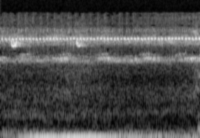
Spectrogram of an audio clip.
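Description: A steady, high-pitched chorus of insects such as crickets, over a low rumble of wind on the microphone.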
